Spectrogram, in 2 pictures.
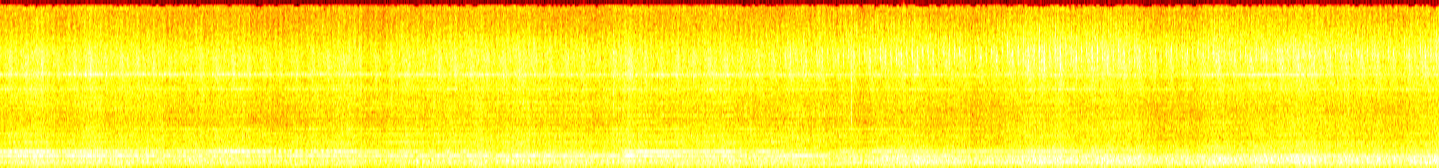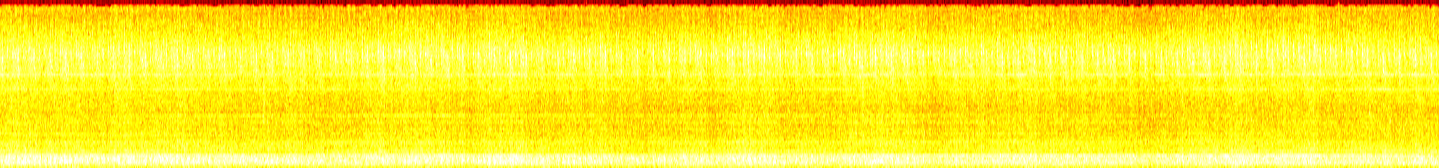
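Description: Helicopter turbine engine and rotor running steadily, heard from inside the cabin. A thin high whine fades out about eight seconds in, and the noise grows slightly louder about halfway through.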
